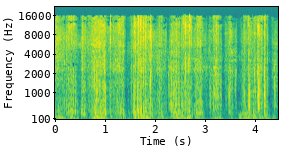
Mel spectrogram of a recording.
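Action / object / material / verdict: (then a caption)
scrape / looped-pile berber carpet / carpet fibre / none. Fingertips and short nails of a bare hand scratch and rub the rough loops of a beige, flecked, looped-pile berber carpet lying on a floor, a large flat soft surface. Irregular bursts of dry, crunchy scraping rise and fall, heavy in low rumble with a faint bright hiss and no lingering ring.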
